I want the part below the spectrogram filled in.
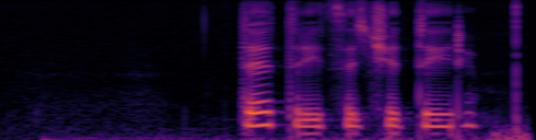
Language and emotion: Russian, neutral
